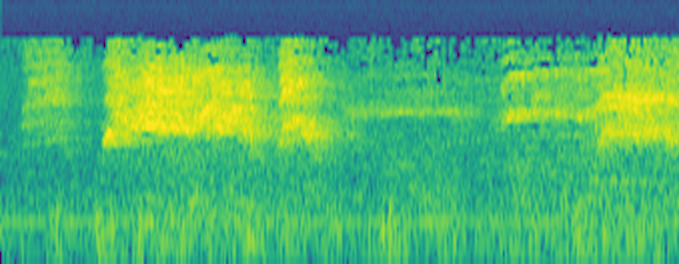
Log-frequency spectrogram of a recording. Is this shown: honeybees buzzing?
no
